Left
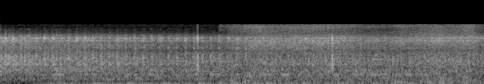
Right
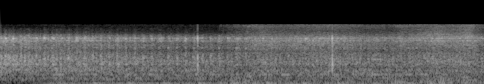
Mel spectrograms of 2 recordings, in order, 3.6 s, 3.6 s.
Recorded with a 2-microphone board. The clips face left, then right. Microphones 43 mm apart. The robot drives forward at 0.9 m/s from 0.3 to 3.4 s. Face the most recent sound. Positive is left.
turn(degrees=40)  # may be behind; listen again after turning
